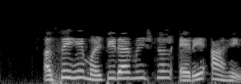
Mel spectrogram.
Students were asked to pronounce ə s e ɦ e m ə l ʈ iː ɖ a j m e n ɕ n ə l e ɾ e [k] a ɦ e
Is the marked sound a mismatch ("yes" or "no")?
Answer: yes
